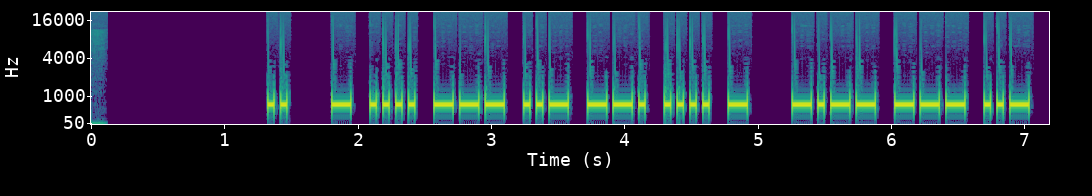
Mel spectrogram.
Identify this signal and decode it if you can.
Morse code, heard as a keyed tone, about 25 wpm, 700 Hz. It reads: I THOUGHT YOU
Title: Sentences from Top 1000 Words - Review Part 4 - 25wpm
